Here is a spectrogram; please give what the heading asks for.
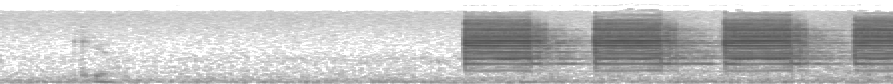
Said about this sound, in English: you probably rolled over to your phone to hear that emergency alert sound go off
